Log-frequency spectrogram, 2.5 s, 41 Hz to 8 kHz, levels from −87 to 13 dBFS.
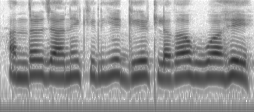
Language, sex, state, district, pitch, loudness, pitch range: Hindi, female, Madhya Pradesh, Bhopal, 220 Hz, -15 LUFS, 215-230 Hz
